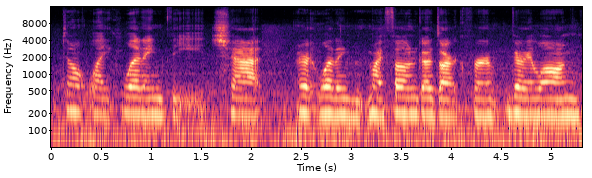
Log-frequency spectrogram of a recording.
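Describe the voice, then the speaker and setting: With an American accent, a woman talks at a medium pitch in a monotone, flat delivery, and the room echo is audible. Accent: Southern US accent, sometimes faint. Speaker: gaming streamer. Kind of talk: live gameplay commentary. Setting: live stream. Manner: casual, chatty.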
